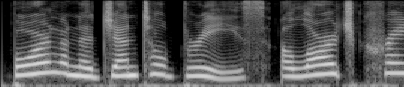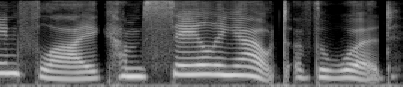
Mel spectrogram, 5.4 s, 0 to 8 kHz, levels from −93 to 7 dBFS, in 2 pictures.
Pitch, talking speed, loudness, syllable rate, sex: 265 Hz, 165 wpm, -16 LUFS, 4.3 syllables/s, female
